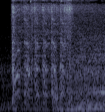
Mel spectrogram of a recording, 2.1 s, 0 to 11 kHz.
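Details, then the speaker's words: Ford F-250 diesel cold start at a displayed minus 13 with the block heater plugged in about an hour, after the glow plugs warm: a short crank catches within a second into a steady, even idle with no starter chatter; healthy cold start. "Seems good there. It's pretty good."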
